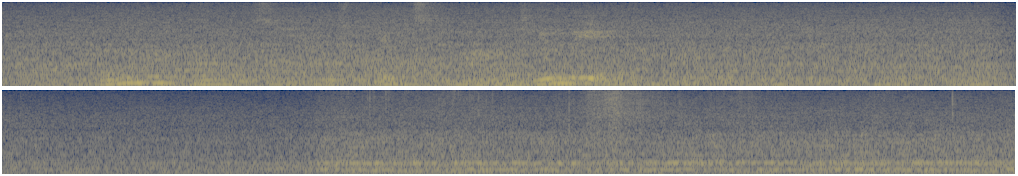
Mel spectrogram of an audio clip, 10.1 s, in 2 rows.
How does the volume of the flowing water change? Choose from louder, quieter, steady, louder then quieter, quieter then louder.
quieter.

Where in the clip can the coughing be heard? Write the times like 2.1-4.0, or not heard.
not heard.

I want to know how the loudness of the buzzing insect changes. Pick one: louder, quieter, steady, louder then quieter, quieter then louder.
louder.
